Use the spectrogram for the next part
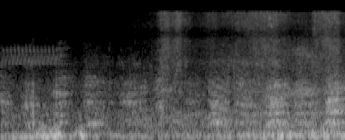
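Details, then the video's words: During play with a ring, a German Shepherd gives short, soft whimpering yips mixed with heavy breaths, irregular and low, over some outdoor background rumble. "German Shepherd-play with ring"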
